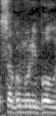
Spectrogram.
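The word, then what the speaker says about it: 석가모니불: Sogamuni Bul is the Korean pronunciation of the name of Shakyamuni, of the historical Buddha.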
